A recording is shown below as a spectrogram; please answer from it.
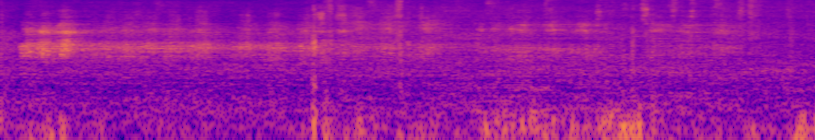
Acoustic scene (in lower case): park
